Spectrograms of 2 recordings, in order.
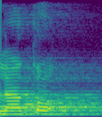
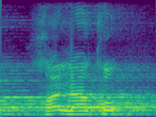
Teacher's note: قاف حروف قلقلہ میں سے ہے اور اس پر جزم ہے، اس لیے قاف میں قلقلہ ہوگا۔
